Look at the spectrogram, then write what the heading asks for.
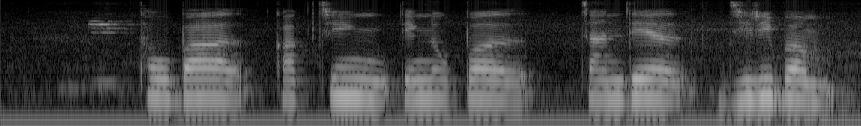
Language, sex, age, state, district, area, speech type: Manipuri, female, 18-30, Manipur, Bishnupur, rural, spontaneous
